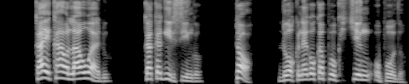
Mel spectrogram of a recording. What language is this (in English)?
Luo (Kenya and Tanzania)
